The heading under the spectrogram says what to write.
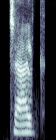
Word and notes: talc: Indian

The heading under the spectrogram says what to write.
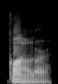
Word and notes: gaur: American English

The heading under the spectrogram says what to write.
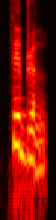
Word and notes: fibril: Indian

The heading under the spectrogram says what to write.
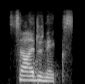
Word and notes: sardonyx: Indian

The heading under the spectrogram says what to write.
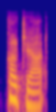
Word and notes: courtyard: Indian

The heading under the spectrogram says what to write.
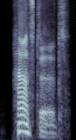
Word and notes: hastate: British English

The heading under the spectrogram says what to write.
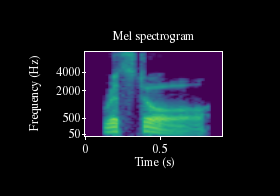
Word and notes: restore: British English

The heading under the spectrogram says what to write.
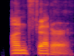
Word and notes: unfetter: American English

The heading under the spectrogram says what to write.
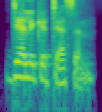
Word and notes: delicatessen: Indian

